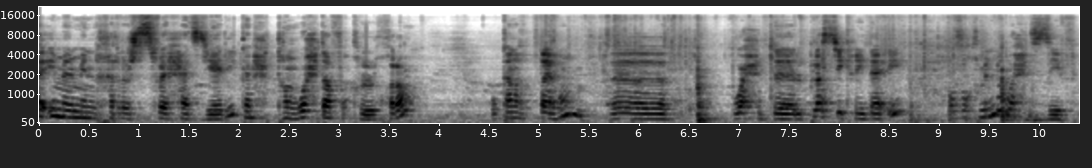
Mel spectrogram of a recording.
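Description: A woman speaking, with a short pause about four seconds in.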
